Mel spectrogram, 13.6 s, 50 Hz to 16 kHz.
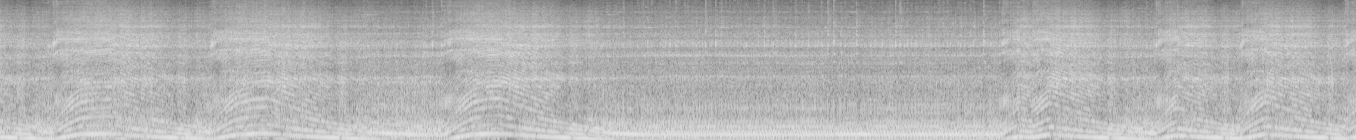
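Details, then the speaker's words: Baja 1/5-scale RC two-stroke engine, second of seven from Australia, repaired without full rebuild, age unknown: blips up cleanly with a whap, falls back and settles into an even, steady tick-over; runs smooth and very nicely, normal idle and revving. "So it runs very smooth. You can hear the thing ticking over, tick, tick, tick, tick, tick. You rev it up, whap, tick, tick, tick, tick. It just ticks over."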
